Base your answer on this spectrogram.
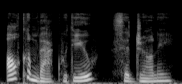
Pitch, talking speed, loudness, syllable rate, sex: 165 Hz, 230 wpm, -20 LUFS, 5.2 syllables/s, female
